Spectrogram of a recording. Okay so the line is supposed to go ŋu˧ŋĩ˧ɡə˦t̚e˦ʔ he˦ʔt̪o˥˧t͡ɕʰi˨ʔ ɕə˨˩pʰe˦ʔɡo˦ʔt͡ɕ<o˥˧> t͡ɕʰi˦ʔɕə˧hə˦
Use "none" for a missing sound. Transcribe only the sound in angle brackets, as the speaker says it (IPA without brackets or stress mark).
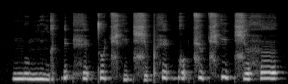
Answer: o˥˧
